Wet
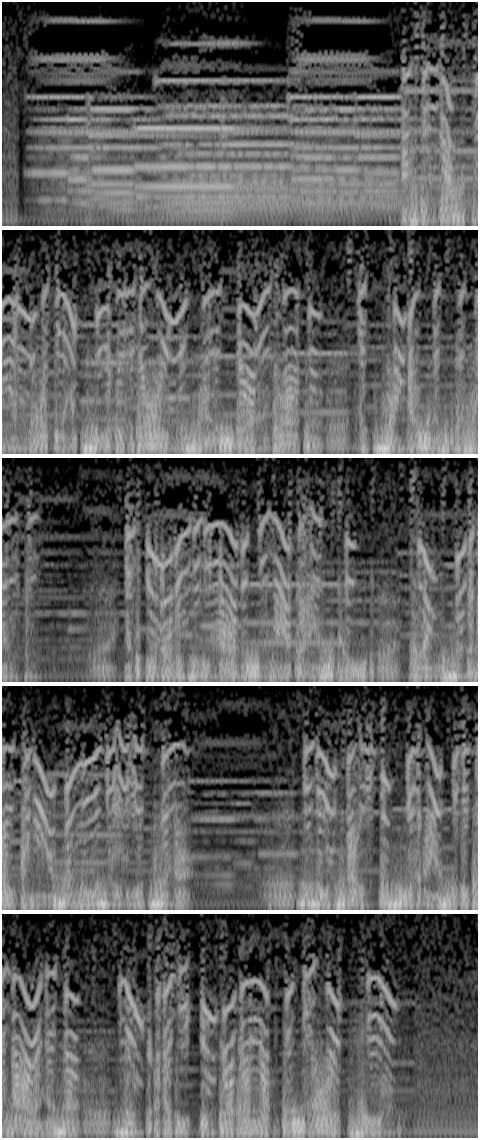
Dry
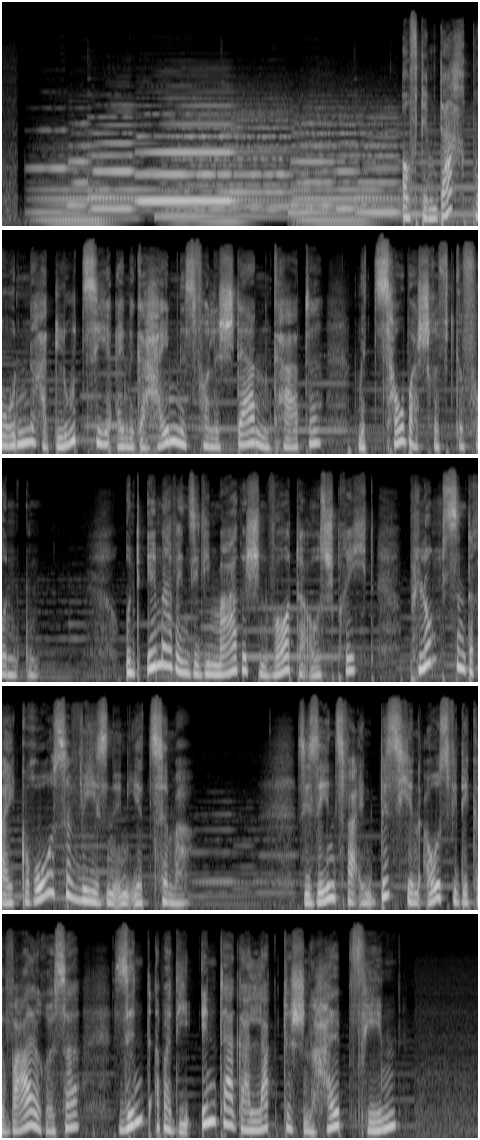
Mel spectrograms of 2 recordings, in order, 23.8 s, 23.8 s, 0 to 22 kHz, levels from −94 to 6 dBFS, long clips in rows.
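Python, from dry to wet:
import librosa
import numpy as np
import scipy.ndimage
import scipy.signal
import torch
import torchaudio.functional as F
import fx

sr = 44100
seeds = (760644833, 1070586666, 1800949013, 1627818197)

y = fx.octave_mirror(x, sr, pivot_hz=1000.0)
y = fx.spectral_comp(y, sr, ratio=2.0)
y = y * librosa.db_to_amplitude(-7.0)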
